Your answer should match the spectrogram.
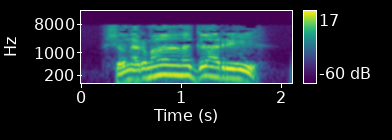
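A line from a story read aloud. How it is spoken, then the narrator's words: Shouting mid-flight. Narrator (Russian): на лету прокричал Фред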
